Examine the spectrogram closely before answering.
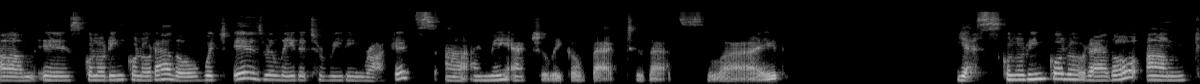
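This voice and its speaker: A woman at medium pitch speaks at a fairly slow pace with ordinary pitch variation, the sound dry and close with no echo. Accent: Spanish. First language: Spanish. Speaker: pediatric fellow. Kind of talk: webinar Q&A. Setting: live webinar.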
